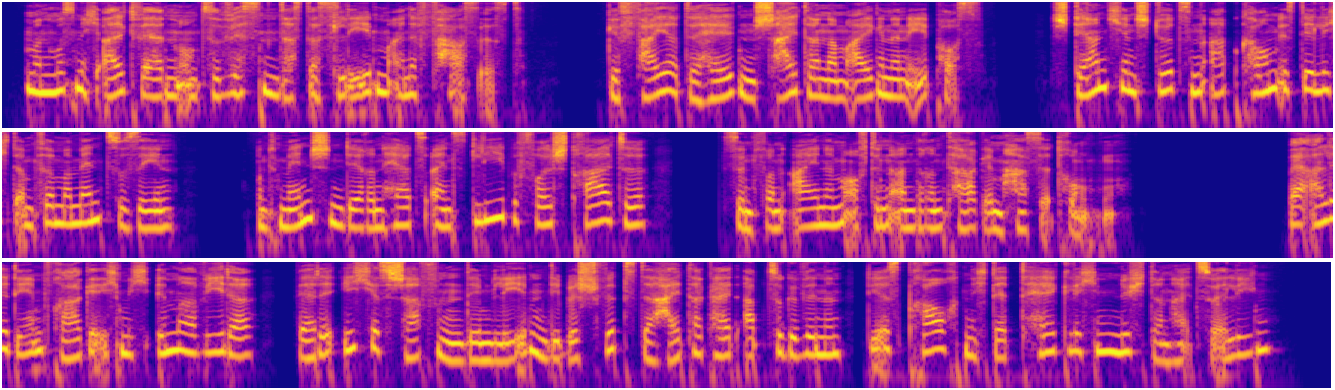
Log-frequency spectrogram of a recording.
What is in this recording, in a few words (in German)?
Weltschmerz Poetisch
